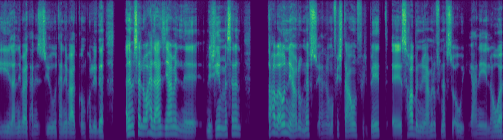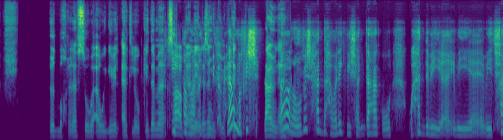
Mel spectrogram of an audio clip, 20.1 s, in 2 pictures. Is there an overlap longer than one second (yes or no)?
yes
